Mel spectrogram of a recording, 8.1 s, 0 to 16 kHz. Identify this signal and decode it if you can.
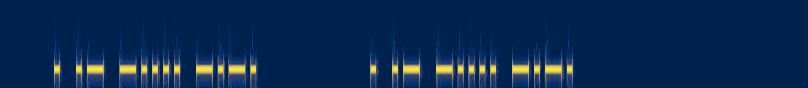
Morse code, heard as a keyed tone, about 22 wpm, 700 Hz. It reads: EA6C EA6C
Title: DXCC-100 Call Signs - 4 Characters - Repeated 2x - 22wpm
